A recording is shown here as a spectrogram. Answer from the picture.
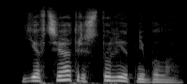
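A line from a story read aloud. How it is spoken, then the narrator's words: Dreamy whisper. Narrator (Russian): мечтательно прошептала Алиса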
